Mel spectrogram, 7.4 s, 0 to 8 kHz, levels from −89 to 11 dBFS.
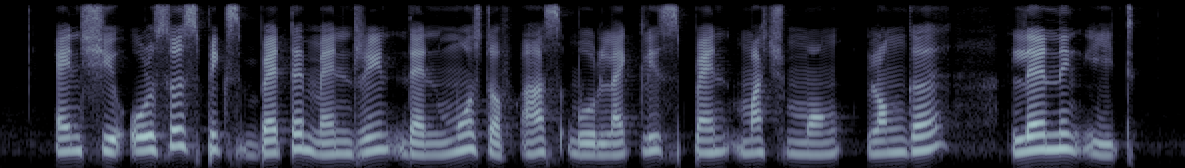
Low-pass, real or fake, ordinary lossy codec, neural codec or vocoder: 7.2 kHz; real; none; none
